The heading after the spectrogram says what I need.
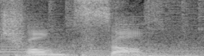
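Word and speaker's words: cheongsam: It's pronounced Chong Sum. At least that's how I was taught to pronounce it.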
